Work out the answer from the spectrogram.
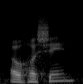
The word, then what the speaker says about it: O'Hoisin: How is it supposed to be pronounced? O'Hoisin.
